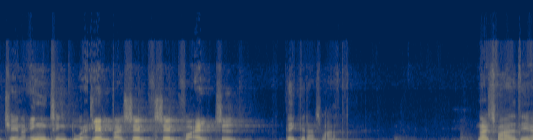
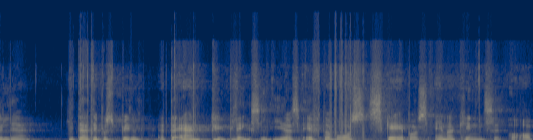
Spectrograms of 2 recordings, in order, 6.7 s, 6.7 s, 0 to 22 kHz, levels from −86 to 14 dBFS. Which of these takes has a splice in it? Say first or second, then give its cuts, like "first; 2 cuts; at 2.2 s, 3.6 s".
first; 2 cuts; at 1.1 s, 1.9 s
